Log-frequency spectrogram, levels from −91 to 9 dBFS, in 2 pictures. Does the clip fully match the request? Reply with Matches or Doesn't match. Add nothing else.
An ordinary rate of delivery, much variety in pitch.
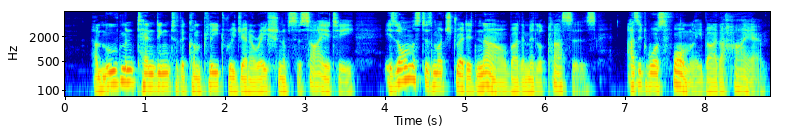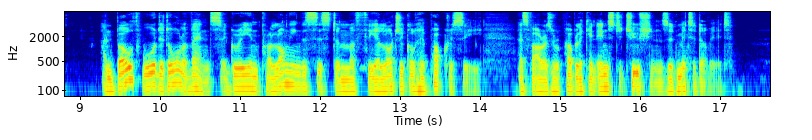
Matches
